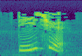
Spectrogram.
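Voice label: "的确", Mandarin Chinese; chinese flashcards; hsk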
